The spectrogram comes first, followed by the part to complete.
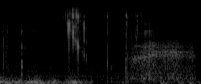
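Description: Quiet room tone with a few faint, short clicks a little under a second in and a couple more later.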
